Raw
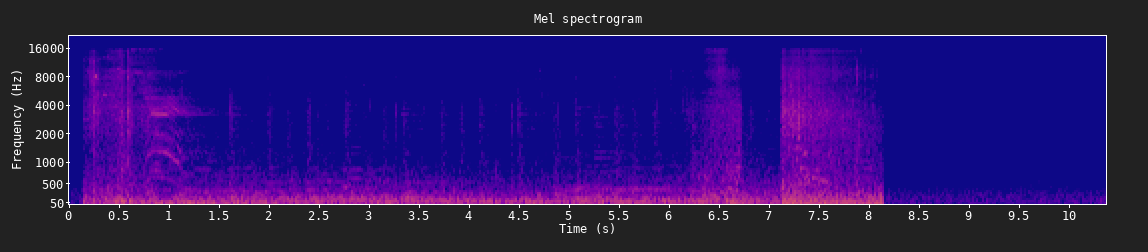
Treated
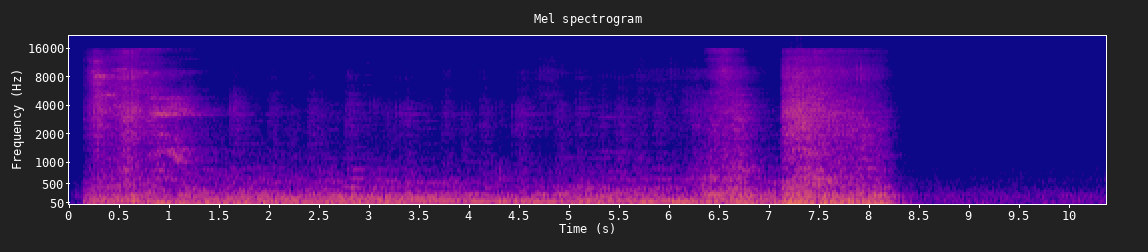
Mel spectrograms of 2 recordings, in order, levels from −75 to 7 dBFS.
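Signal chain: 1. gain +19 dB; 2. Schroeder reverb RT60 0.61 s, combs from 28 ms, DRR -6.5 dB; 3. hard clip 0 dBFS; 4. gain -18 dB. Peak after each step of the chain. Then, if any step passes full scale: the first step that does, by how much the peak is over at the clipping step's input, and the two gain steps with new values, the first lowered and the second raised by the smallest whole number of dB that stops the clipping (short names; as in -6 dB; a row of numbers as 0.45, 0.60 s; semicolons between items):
-1.0, +5.5, 0.0, -18.0 dBFS; step 2, 5.5 dB; step 1 +13 dB, step 4 -12 dB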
